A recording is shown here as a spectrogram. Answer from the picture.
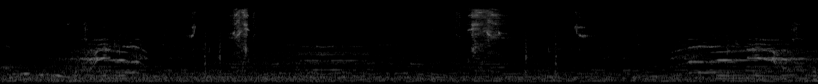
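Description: Young pig-tailed macaques squealing in distress as they are grabbed and mouthed: whining calls that fall in pitch about a second in and again near the end, with two short, harsh screams in between, about two and a half seconds apart.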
